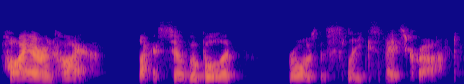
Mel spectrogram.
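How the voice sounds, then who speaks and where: A man narrates with theatrical grandeur, as for a superhero comic. His pitch sits on the low side, and the sound is somewhat muffled and lo-fi. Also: flat delivery, normal speed, slight background noise. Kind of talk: dramatic scripted comic-book narration.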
